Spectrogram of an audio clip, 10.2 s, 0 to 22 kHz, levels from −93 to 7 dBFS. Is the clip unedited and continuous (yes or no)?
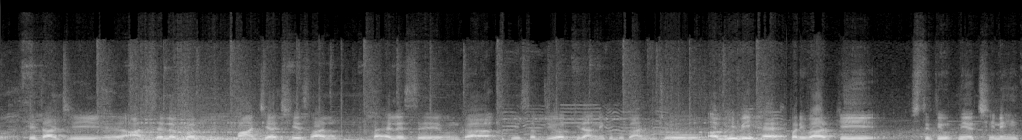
no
